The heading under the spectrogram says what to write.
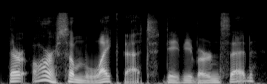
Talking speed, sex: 180 wpm, male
